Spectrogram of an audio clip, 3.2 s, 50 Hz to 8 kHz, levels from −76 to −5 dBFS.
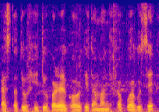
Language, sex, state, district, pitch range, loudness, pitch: Assamese, male, Assam, Sonitpur, 105-110 Hz, -18 LUFS, 105 Hz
